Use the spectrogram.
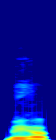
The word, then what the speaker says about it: Leeho: Now we have Leeho, and am I pronouncing it correctly? That's right, Leeho.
